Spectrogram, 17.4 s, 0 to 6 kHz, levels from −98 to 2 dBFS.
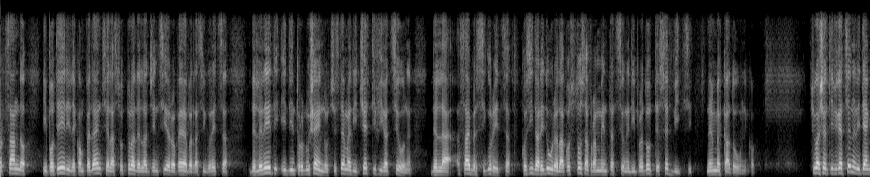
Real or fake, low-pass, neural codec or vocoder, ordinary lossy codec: fake; 5.4 kHz; codec, 16 kHz, 0.9 kbps, LongCat-Audio-Codec; none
